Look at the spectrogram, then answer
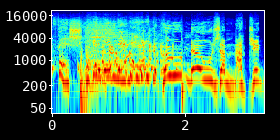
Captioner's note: children laugh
